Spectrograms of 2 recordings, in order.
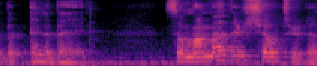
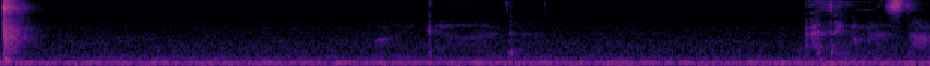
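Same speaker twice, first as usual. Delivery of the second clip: real unvoiced whisper, shaken; frightened whisper; 18 dB quieter than usual. Real, not acted. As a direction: breathe the words, spooked. Frightened by noises while filming.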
